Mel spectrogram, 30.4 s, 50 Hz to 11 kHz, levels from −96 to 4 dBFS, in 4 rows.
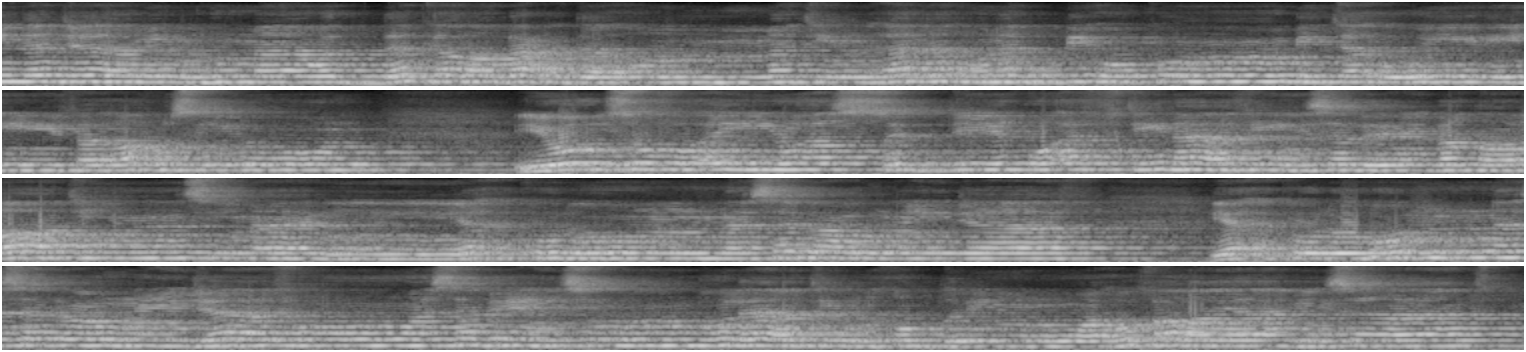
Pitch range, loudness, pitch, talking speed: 215-240 Hz, -21 LUFS, 225 Hz, 55 wpm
